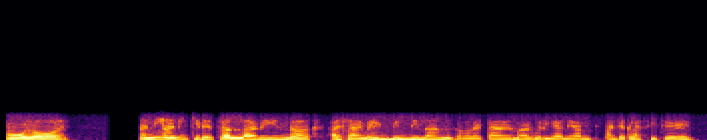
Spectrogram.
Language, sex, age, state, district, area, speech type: Goan Konkani, female, 18-30, Goa, Murmgao, urban, conversation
